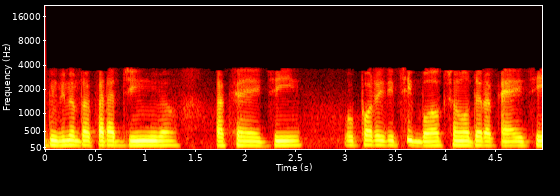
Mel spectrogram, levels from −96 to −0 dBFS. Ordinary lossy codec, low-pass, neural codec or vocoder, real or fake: MP3, 32 kbps; 3.6 kHz; codec, 16 kHz, 0.5 kbps, X-Codec, HuBERT features, trained on balanced general audio; fake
